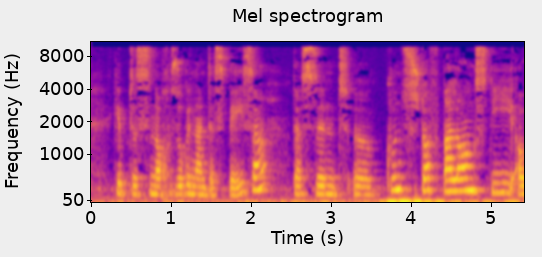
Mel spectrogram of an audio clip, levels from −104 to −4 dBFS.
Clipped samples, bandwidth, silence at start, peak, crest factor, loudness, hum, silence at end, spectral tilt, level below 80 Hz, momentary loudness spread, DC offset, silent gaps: under 0.1%; 10.5 kHz; 0 s; -2 dBFS; 12 dB; -19 LUFS; none; 0 s; -5.5 dB/octave; -38 dBFS; 10 LU; under 0.1%; none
